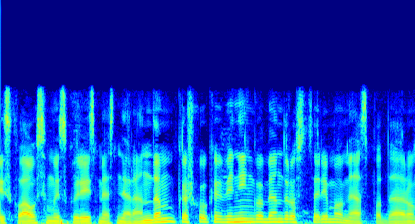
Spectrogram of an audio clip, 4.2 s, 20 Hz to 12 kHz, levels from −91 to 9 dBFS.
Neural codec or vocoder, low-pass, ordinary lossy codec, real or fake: none; 7.2 kHz; MP3, 64 kbps; real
